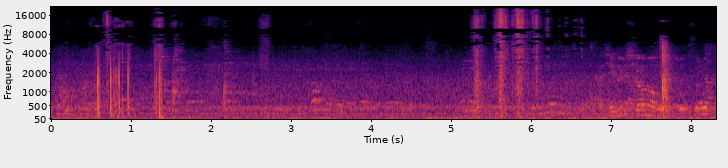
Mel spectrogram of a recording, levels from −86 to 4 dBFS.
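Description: A transform codec, likely WMA compression of an early, simple kind, has coded this recording of sounds throughout, and the damage is plainly audible. The long transform blocks spread quantisation noise over tens of milliseconds, so transients ring and smear into a washy haze, while a hiss rises and falls with the signal. Weak spectral detail is dropped, which fits a bitrate around 48 kbps, even though content still reaches about 20.1 kHz.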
